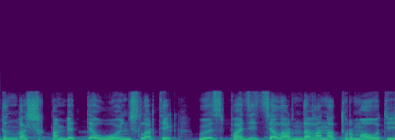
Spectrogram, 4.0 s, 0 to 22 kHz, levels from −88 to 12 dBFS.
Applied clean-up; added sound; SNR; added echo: none; none; none; none.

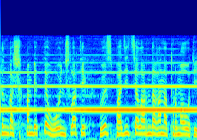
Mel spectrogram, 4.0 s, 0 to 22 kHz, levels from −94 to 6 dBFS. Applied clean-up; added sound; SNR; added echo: none; Wind instrument, woodwind instrument; -4 dB; none.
